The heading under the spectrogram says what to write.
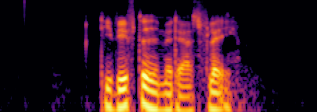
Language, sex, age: Danish, male, 46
